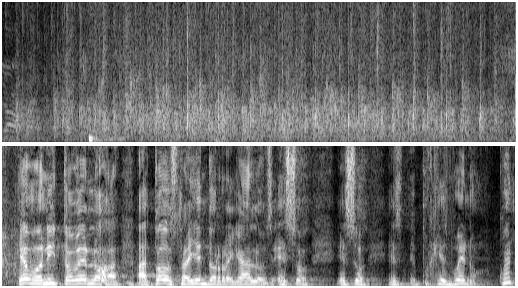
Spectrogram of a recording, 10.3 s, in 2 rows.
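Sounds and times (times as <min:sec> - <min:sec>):
audience applauding: 0:00.0 - 0:06.3
speech: 0:05.3 - 0:10.2.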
